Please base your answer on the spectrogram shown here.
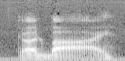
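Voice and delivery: low, soft donkey farewell; Eeyore. A narrator's reading. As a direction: say goodbye low as a downcast donkey. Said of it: "said Eeyore".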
